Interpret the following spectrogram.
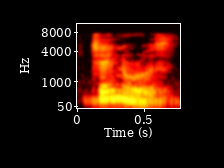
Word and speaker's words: generous: Generous. Đây là tính từ có 3 âm tiết. Âm thứ hai chứa ơ, nên trọng âm rơi âm số 1.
